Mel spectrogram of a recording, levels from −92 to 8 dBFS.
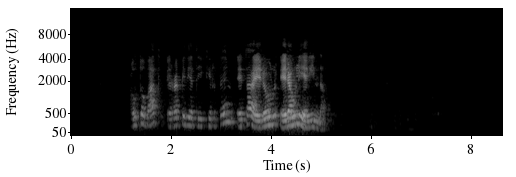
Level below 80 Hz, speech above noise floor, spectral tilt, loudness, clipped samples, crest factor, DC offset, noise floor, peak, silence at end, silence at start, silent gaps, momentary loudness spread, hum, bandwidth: under -90 dBFS; over 48 dB; -1.5 dB/octave; -41 LUFS; under 0.1%; 26 dB; under 0.1%; under -90 dBFS; -20 dBFS; 3.55 s; 1.2 s; none; 20 LU; none; 7.2 kHz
